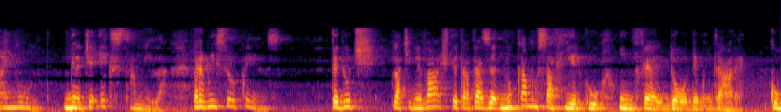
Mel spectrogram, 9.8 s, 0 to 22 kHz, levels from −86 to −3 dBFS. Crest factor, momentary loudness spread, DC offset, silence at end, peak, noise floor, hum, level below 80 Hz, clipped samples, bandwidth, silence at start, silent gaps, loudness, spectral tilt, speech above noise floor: 16 dB; 15 LU; under 0.1%; 0 s; 0 dBFS; -46 dBFS; none; -42 dBFS; under 0.1%; 7.6 kHz; 0 s; none; -15 LUFS; -8.5 dB/octave; 31 dB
